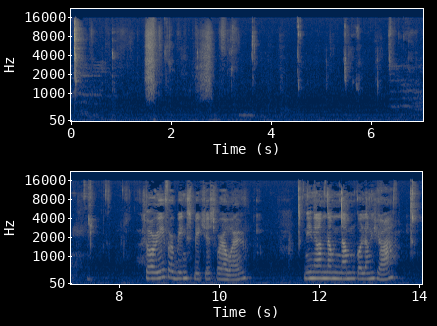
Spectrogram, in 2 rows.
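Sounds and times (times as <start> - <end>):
person chewing crunchy food: 0.0 - 8.4.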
